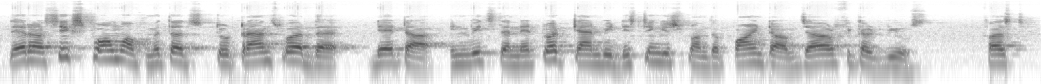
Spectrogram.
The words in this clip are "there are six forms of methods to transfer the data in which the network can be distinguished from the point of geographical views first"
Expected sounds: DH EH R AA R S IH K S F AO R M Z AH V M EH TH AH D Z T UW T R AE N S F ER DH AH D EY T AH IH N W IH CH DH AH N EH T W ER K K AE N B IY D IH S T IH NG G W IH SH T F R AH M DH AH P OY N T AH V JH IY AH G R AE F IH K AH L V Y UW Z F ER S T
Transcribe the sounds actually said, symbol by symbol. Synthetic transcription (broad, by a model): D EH R AA R S IH K S F AO R M AH V M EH T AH D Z T UW T R AE N S F ER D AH D EY T AH IH N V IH CH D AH N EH T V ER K K AE N B IY D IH S T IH NG G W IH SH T F R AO M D AH P OY N T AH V JH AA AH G R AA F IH K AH L V Y UW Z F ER S T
